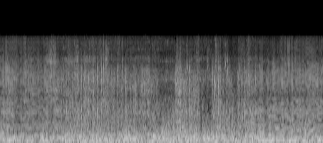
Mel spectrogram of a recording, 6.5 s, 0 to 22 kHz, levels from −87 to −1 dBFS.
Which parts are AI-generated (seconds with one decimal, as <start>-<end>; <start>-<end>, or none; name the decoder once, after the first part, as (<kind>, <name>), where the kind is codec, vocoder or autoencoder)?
0.0-1.2 (vocoder, BigVGAN v2); 5.1-6.5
